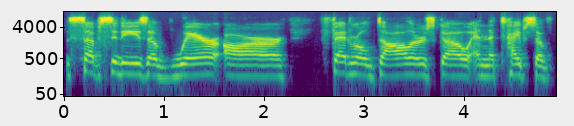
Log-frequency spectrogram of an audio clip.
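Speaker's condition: No condition

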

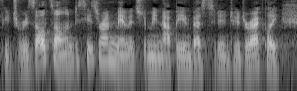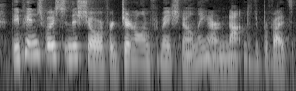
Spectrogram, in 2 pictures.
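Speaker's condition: No condition

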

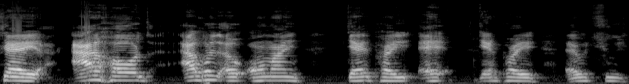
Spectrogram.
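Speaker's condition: Down syndrome; short phrases, some garbled or ungrammatical wording, father repeats and clarifies utterances

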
